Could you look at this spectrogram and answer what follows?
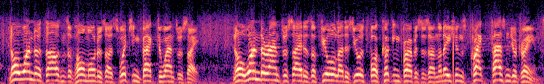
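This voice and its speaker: A male announcer with a high voice reads a radio commercial smoothly and persuasively. He sounds like an old-time broadcast, with a faint hiss underneath. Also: a bit bright, poor audio. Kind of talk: scripted radio ad read.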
